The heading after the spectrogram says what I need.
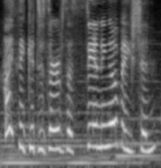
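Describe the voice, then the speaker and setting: A woman's voice: extremely high pitch, fairly quick, over music. A woman voicing a cheeky, playful young funeral parlor director in a video game, with a theatrical, teasing manner. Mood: playful, boastful. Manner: theatrical, teasing, self-praising.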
